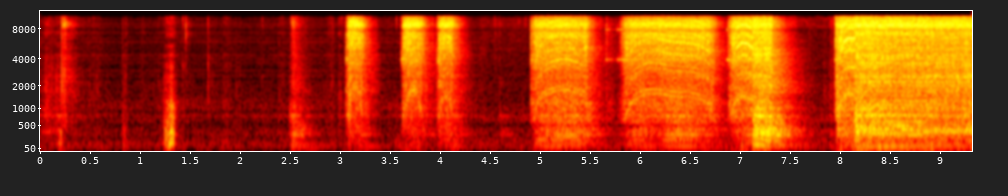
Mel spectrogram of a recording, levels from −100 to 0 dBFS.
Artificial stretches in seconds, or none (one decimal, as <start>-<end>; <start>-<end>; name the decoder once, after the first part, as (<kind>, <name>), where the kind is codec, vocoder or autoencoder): 0.0-4.4 (codec, HILCodec); 8.9-9.3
